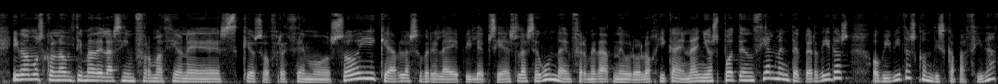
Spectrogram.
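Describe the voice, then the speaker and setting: This woman's voice sits very deep and low, with a dark, mellow tone, very wide pitch swings, very even loudness, and a fairly quick pace. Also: hardly any pauses. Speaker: radio health show host. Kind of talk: radio talk show. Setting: radio studio.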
